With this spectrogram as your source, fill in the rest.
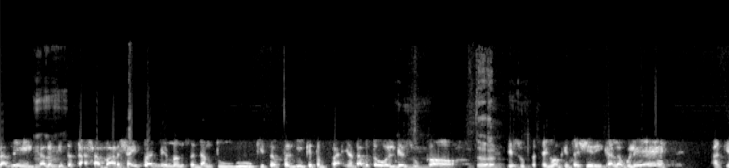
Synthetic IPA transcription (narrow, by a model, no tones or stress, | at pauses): am̚nikalawkit̪at̪a̰ʔsabarʃait̪anmẽmãŋsədaŋt̪uŋɡukit̪əpərɡikət̪əmpa̰t̪̚jaŋt̪aʔbət̪ʊldiəsukəət̪diəsukat̪eŋɔʔkit̪aʃiɾḭʔkːalawbolɛh | a̰ki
